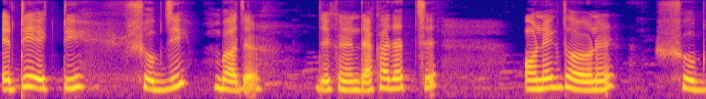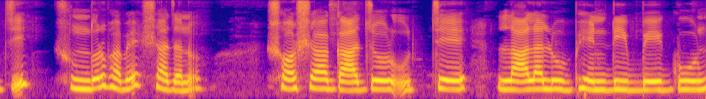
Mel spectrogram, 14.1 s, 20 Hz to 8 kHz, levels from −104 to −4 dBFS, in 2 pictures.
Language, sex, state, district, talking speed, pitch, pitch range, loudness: Bengali, female, West Bengal, North 24 Parganas, 80 wpm, 235 Hz, 220-265 Hz, -14 LUFS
